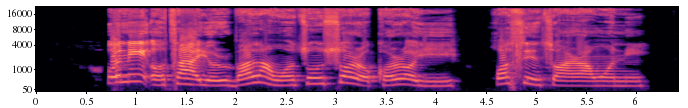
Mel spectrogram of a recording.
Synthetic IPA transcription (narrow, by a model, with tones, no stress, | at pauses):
o˦nĩ˦ɔ˦˨ta˨˧a˨jo˨ɾu˨ba˨˦la˦˨w̃ɔ̃˧tũ˦n̩˦sɔ˦˨ɾɔ˨kɔ˨˦ɾɔ˦˨jiː˨˦ | wɔ˦sĩ˦˨n̩˦tũ˧a˧ɾa˧˨w̃ɔ̃˧nĩ˧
